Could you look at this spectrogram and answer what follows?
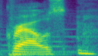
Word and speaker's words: grouse: Is it like a rouse or is it like goose? It is a bird, right? That's a cute bird, by the way. Uh pronunciation. It's growls.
